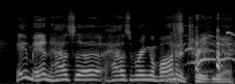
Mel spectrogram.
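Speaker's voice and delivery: laid-back, easygoing tone, voice lifted. Imagining a phone call to a wrestler: Matt Jackson impression. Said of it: "surprisingly good Matt Jackson impression".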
